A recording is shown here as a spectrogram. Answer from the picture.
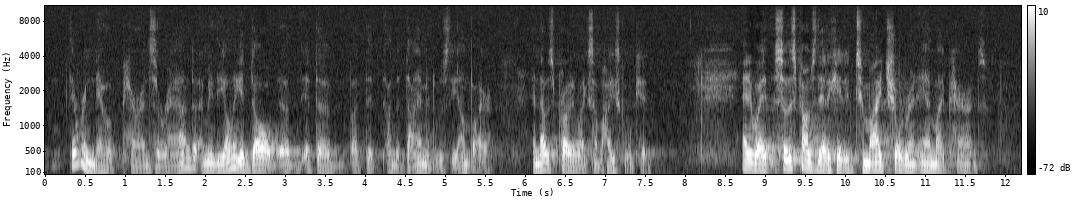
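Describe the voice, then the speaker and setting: A man's unremarkable speaking voice at medium pitch, with ordinary pitch variation and a fairly quick pace. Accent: American. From Pittsburgh, Pennsylvania. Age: 60s. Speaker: poet. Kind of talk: poetry reading.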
